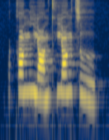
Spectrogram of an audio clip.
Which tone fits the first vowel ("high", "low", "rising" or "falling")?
high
